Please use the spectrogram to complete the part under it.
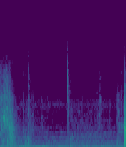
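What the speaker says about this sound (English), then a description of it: "Last shuffle." A deck of tarot cards is shuffled in quick, soft riffling bursts, close and quiet, ending with a sharper snap of cards.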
